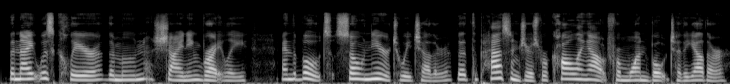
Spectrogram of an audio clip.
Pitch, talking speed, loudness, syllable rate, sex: 210 Hz, 230 wpm, -17 LUFS, 5.5 syllables/s, female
